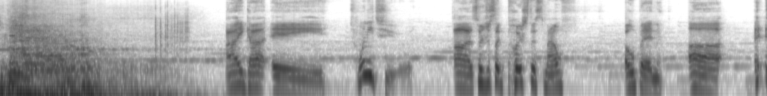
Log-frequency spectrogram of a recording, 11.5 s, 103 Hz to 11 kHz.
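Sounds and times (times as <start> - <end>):
huge deep rumbling monster roar with growling tail: 0.0 - 2.4
speech: 3.6 - 8.6, 9.4 - 11.5.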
